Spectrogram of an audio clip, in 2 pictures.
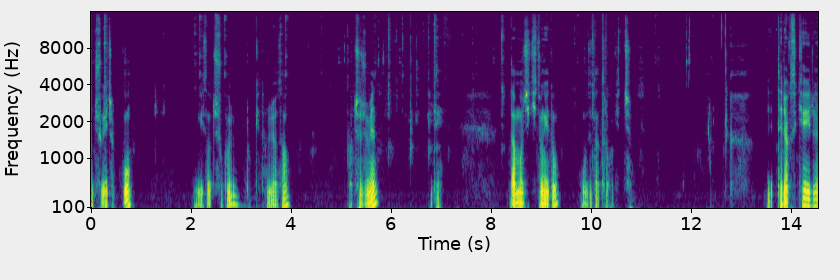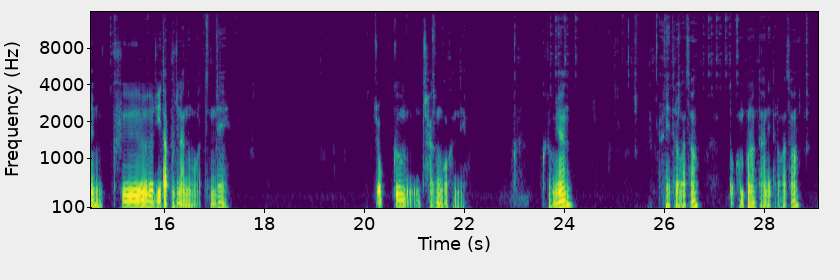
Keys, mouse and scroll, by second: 1.0 q, 5.4 shift+middle click, 5.9 space, 6.1 Escape, 6.4 space, 6.8 Escape, 7.4 shift+middle click, 9.5 shift+middle click, 16.6 shift+middle click, 20.6 shift+middle click, 24.9 shift+middle click, 25.9 shift+middle click, 28.2 shift+s.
